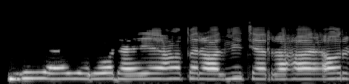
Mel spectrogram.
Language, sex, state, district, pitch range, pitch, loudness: Hindi, female, Bihar, Gaya, 250-265 Hz, 255 Hz, -17 LUFS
